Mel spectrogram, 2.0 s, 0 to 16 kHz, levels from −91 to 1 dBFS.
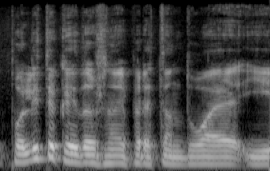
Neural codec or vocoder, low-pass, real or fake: none; 14.4 kHz; real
